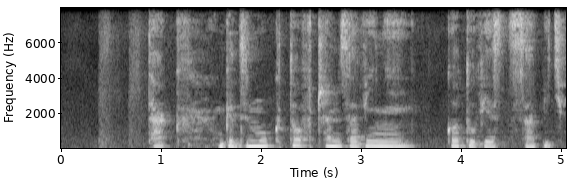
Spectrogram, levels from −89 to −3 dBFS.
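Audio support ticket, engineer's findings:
Comfort noise in place of the background, 0.00–0.88 s and 3.68–3.86 s. Likely discontinuous transmission: sender's voice detector gated off the quiet background, receiver synthesised filler noise. Real room tone, sitting about 32 dB below the loudest passages, replaced by steady, featureless hiss. First gap at matching level; second about 4 dB quieter, a brief dip in the floor before sound resumes. Call path band-limited, nothing above 8 kHz, consistent with G.722.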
